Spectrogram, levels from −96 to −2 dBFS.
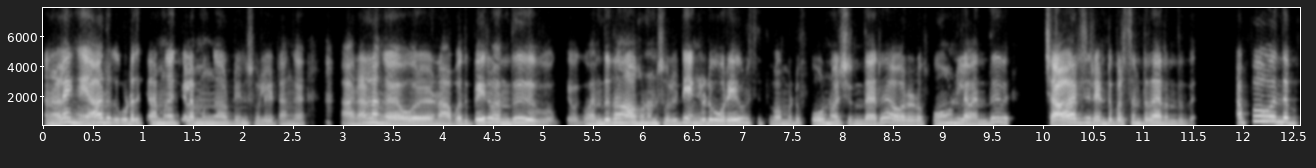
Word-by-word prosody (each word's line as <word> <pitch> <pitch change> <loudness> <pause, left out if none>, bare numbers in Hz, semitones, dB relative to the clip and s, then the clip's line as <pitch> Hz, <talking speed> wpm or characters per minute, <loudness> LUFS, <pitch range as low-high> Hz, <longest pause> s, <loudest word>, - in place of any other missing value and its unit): "அதனால 205 +7 +2
இங்க 265 -3 +1
யாரும் 270 +6 +5
இருக்க 255 -3 -2
கூடாது, 245 0 0
கிளம்புங்க 235 +1 0
கிளம்புங்க" 220 +1 -1
அப்படின்னு 210 +1 -7
சொல்லிட்டாங்க. 195 -2 -8 0.5
அதனால 190 +7 0
நாங்க 235 -6 +2 0.2
ஒரு 185 0 +3 0.2
40 185 0 -2
பேர் 255 +4 +5
வ் - - +1
வந்து 240 +4 0 0.7
வந்து 220 +4 +1
தான் 270 -1 +3
ஆகணுனு 230 -1 -1
சொல்லிட்டு, 225 +5 +2
எங்களோட 235 +1 -1
ஒரே 215 +1 +3
ஒரு 265 - -5
சித்தப்பா 210 -2 -9
மட்டும் 245 +4 -10
ஃபோன் 235 +3 -1
வச்சிருந்தாரு, 200 0 -2
அவரோட 210 -3 -2
ஃபோன்ல 245 +3 -2
வந்து 200 +9 -5 0.5
சார்ஜ் 255 +5 +7
2% 230 +2 -2
தான் 235 -1 +4
இருந்தது. 185 -4 -9 0.5
அப்போ 330 +6 -2 0.2
அந்த 305 -1 +4
230 Hz, 170 wpm, -25 LUFS, 205-245 Hz, 0.7 s, சார்ஜ்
